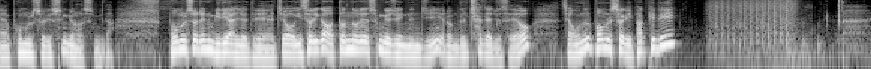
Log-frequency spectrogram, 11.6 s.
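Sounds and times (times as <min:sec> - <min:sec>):
speech: 0:00.0 - 0:09.7
bird wings flapping: 0:09.4 - 0:10.9.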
